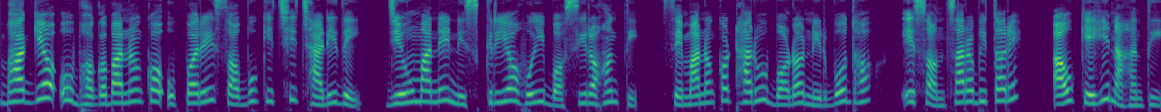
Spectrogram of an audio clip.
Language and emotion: Odia, neutral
